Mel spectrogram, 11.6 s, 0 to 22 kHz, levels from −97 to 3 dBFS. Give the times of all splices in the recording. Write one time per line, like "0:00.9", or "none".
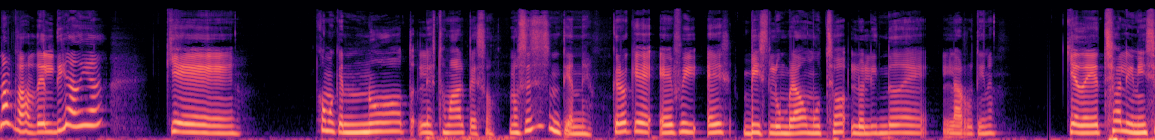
0:03.2
0:07.3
